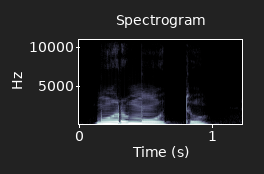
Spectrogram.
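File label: "murmutu", female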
